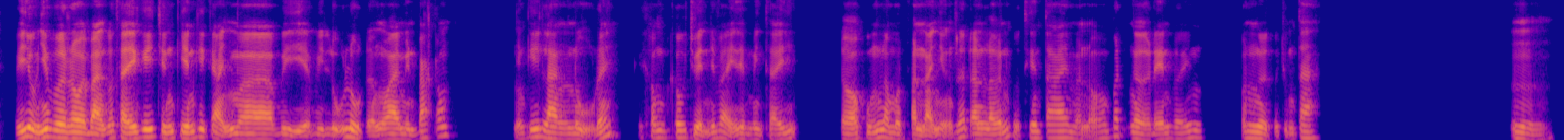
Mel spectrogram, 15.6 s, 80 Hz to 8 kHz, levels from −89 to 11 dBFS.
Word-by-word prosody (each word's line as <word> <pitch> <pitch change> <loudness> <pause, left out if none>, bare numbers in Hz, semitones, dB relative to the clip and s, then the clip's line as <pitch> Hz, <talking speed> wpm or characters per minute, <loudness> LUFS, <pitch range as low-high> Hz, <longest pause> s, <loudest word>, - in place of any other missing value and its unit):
Ví - - +3
dụ 345 -2 +8
như 160 - +6
vừa 145 -3 +6
rồi 125 -2 +6
bạn - - +6
có 130 - -2
thấy 125 -2 +6
cái 155 0 +7
chứng 125 0 0
kiến 130 -1 +3
cái 160 - +1
cảnh 90 -2 +1
mà 110 -1 +3
bị 105 -4 -2
bị 110 -1 -6
lũ 110 - -3
lụt 165 - +3
ở 95 - -3
ngoài 110 0 +2
miền 105 -2 -3
Bắc 135 +5 -4
không? 180 +2 -6 0.7
Những - - -8
cái 155 +5 +1
làng 120 -6 +1
lũ 110 - -3
đấy. - - -1 0.3
Không 140 +1 -7
câu 140 +1 -2
chuyện 145 - -1
như 125 - -4
vậy 135 - -2
thì - - -2
mình 110 -2 -8
thấy 110 +1 -4 0.4
đó 110 0 +1
cũng 125 +4 -2
là 145 - 0
một 115 -3 -3
phần - - -1
ảnh - - 0
hưởng - - -5
rất - - -6
là 110 - +1
lớn 110 0 -1
của - - -9
thiên 135 -1 -1
tai 135 0 -3
mà 125 -2 -9
nó 130 - -7
bất 175 0 -10
ngờ 115 -4 -2
đến 110 +3 -2
với 120 +2 -8 0.5
con 130 0 -3
người 120 -3 +2
của - - -11
chúng 115 - -12
ta. 130 -1 -3 2.0
Ừm. 110 -5 -6
125 Hz, 235 wpm, -25 LUFS, 110-135 Hz, 2.0 s, dụ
